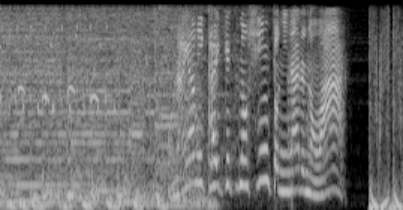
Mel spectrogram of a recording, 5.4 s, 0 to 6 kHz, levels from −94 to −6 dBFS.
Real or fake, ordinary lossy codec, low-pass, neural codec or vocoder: real; AAC, 32 kbps; 5.4 kHz; none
